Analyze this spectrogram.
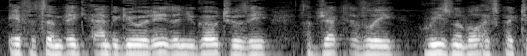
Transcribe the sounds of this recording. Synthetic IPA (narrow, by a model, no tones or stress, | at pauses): ɪfɨtsɨ̃nbɪɡæ̃mbɨɡjʉɨɾiðɨ̃njɨɡoʊɾɨði | əb̚d͡ʒɛk̚tʰɨvli | ɹiznəbl̩ˠɛkspɛk̚tʰ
